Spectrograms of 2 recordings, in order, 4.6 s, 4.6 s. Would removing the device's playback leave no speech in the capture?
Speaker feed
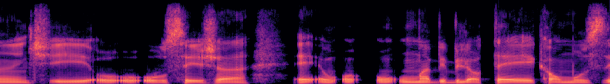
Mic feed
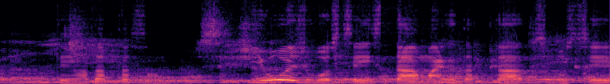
No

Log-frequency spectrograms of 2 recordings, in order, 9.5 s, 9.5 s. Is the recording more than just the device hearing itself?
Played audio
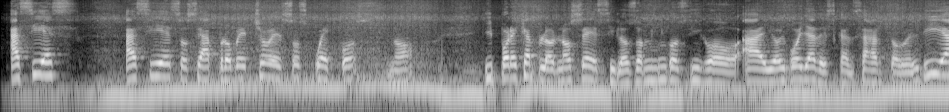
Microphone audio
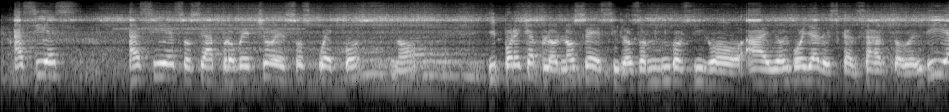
Yes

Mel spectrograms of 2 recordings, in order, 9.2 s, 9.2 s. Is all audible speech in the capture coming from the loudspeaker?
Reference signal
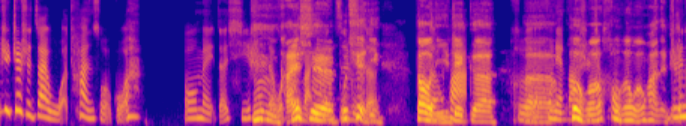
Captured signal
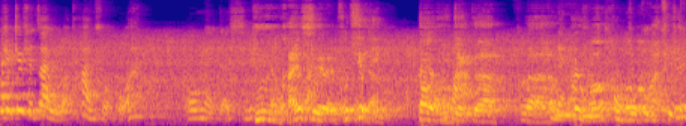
No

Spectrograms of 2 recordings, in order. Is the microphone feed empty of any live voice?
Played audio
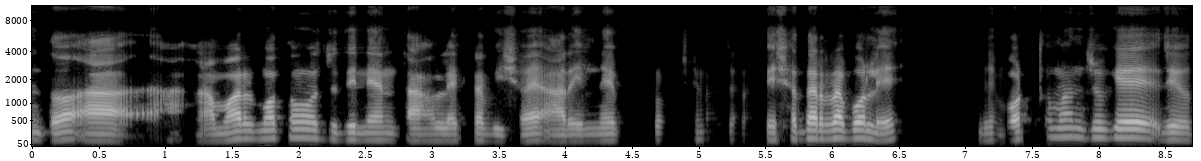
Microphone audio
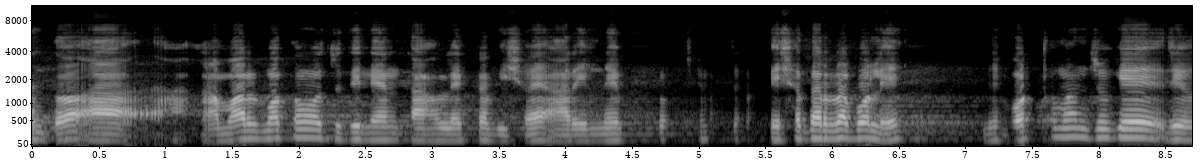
Yes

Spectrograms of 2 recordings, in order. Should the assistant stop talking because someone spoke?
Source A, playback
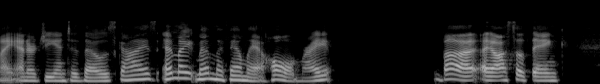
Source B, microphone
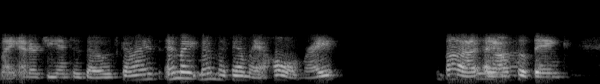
Yes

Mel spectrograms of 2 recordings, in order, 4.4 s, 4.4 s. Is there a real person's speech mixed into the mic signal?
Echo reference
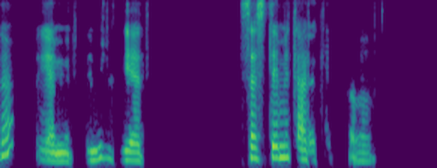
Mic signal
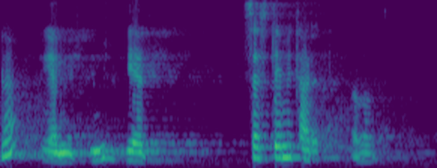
No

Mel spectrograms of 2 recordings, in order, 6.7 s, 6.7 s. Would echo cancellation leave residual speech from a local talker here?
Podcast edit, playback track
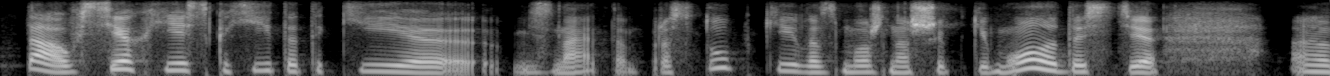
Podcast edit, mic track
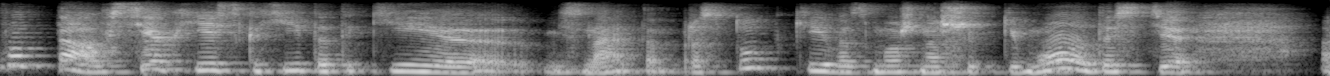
No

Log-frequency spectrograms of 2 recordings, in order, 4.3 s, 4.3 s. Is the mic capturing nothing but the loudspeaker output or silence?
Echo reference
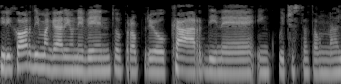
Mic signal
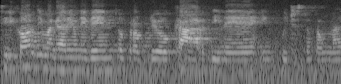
Yes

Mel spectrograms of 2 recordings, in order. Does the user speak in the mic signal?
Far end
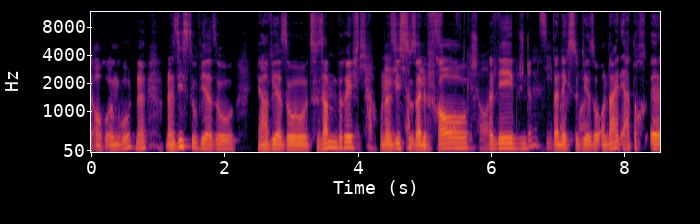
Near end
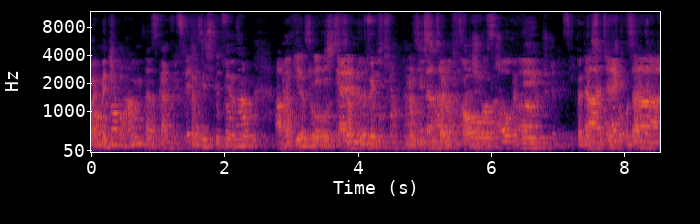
Yes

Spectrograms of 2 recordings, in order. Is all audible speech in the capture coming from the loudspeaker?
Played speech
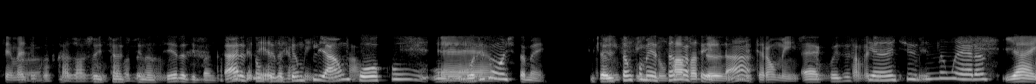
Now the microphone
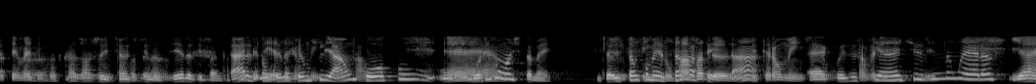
Yes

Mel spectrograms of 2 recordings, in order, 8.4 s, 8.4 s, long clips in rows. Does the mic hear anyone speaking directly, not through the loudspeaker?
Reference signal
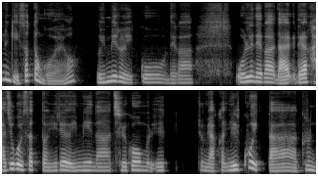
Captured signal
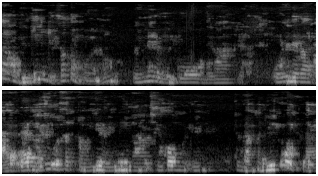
No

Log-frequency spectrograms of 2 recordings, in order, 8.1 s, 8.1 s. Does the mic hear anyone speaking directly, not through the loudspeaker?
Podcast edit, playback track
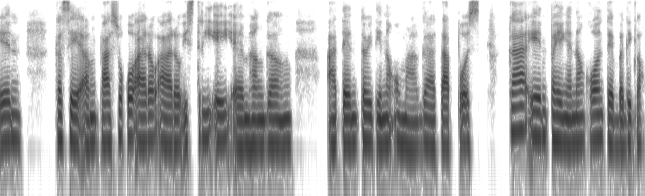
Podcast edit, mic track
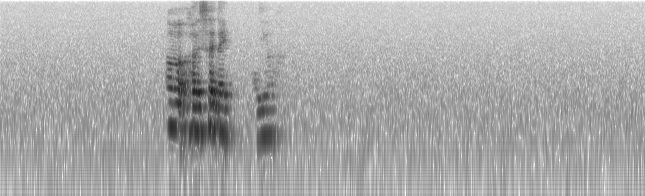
Yes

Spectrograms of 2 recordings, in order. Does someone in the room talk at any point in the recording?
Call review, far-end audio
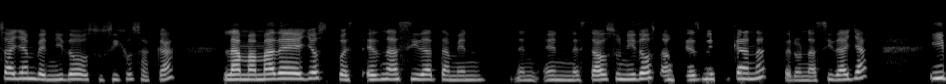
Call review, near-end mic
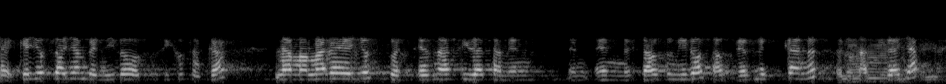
Yes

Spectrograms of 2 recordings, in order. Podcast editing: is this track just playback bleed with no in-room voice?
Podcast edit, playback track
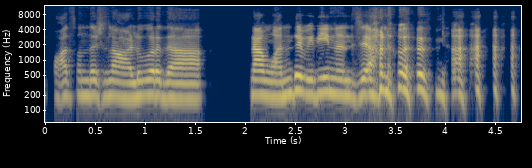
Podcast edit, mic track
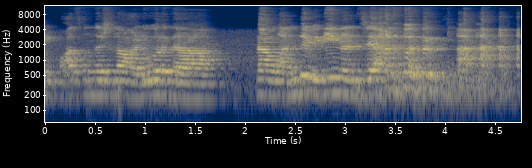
Yes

